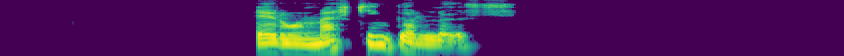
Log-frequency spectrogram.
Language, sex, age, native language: Icelandic, male, 50-59, Icelandic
